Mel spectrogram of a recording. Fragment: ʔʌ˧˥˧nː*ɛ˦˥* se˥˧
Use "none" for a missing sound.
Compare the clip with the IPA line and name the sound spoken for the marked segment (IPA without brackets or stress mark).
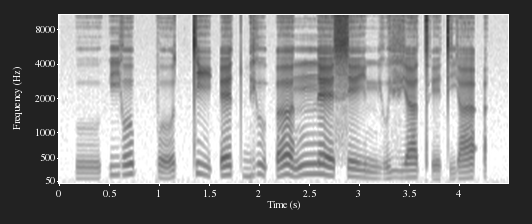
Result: ɛ˥˧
